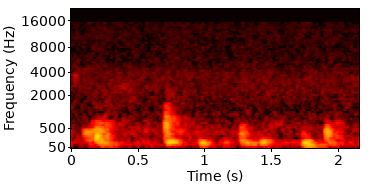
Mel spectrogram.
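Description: Faint, irregular low thumps, about two or three a second: footsteps on a stage floor, picked up by the podium microphone.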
